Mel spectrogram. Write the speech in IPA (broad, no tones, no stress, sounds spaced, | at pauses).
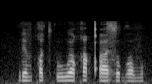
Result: ɾ ɪ v q ʊ t͡sʼ u w u q i qʼ ʊ ə̯ s o ɡ ɔ v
